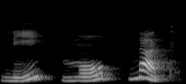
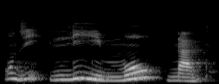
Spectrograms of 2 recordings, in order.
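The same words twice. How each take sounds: First: Li-mo-nade split into slow separate syllables; teacher sounding out limonade for class. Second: Slow model word. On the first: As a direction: spell limonade out beat by beat, very slow. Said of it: "syllabe par syllabe avec moi". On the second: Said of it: "Alors avec moi". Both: Shown as a demonstration.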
